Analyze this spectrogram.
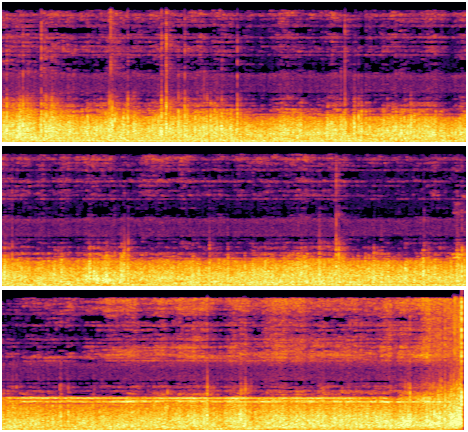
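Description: Wind rushing over the microphone of a phone filmed from a motorcycle at speed, a steady loud noise. A faint high whine joins it about nine seconds in.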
